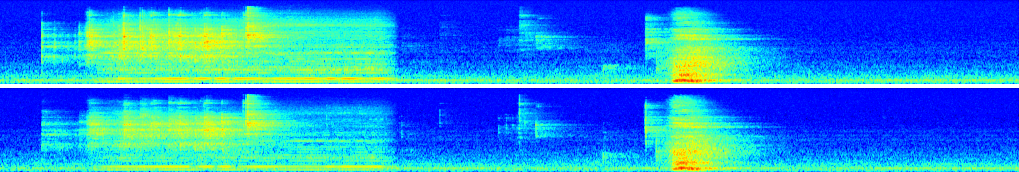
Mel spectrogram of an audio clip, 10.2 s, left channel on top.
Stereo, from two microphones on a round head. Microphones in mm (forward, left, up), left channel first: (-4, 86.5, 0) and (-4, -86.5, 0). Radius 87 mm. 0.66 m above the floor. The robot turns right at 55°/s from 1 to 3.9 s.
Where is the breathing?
60° left (ahead or behind), 0.6 m; by 7.1 s 65° right (ahead or behind), 0.6 m.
